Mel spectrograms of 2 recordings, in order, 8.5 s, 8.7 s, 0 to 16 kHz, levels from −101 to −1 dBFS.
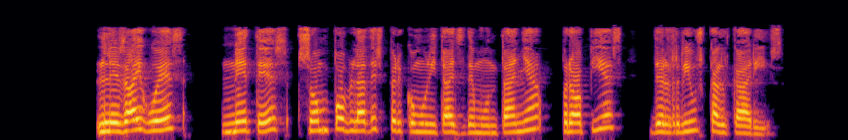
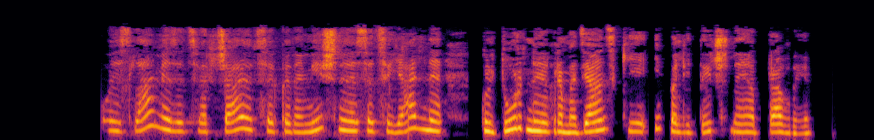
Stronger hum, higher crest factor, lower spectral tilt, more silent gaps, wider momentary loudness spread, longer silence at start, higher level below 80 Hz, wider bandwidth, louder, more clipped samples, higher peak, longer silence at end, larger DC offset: neither; about the same, 14 dB vs 18 dB; about the same, -3.5 dB/octave vs -4 dB/octave; first, 1.95-2.22 s, 5.53-5.62 s, 6.37-6.49 s vs 4.69-4.81 s, 6.49-6.54 s, 6.65-6.69 s, 7.61-7.68 s; about the same, 10 LU vs 9 LU; about the same, 0.95 s vs 1.05 s; about the same, -64 dBFS vs -64 dBFS; about the same, 8 kHz vs 8.2 kHz; first, -15 LUFS vs -19 LUFS; neither; about the same, -2 dBFS vs -2 dBFS; about the same, 0.7 s vs 0.65 s; neither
